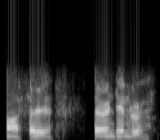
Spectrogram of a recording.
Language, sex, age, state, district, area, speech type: Kannada, male, 30-45, Karnataka, Raichur, rural, conversation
